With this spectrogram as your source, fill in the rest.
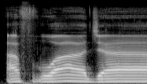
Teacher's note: আফওয়াজ যা হয়েছে ওয়াকফ করার কারণে সমান সমান দিয়ে বুঝিয়েছে যে এক জবর বাদ হয়ে এখানে এক আলিফ টান হচ্ছে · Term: মাদ্দে এওয়াজ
